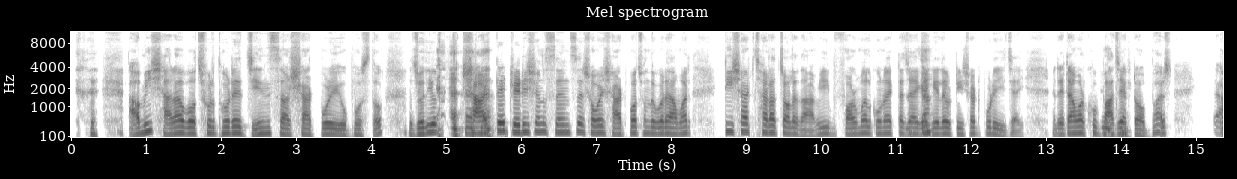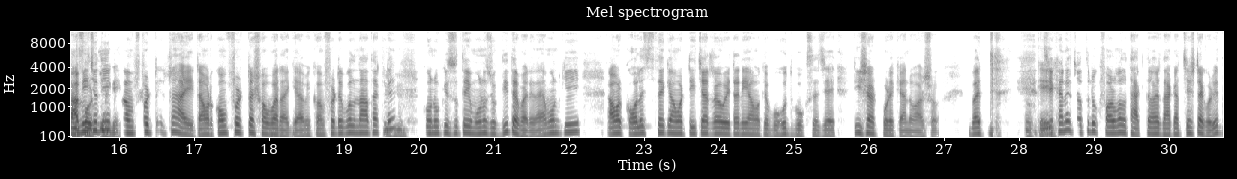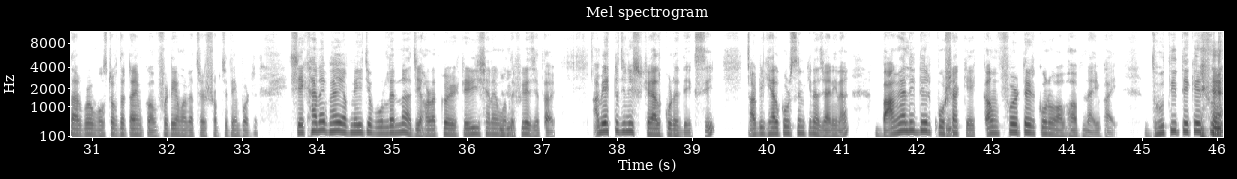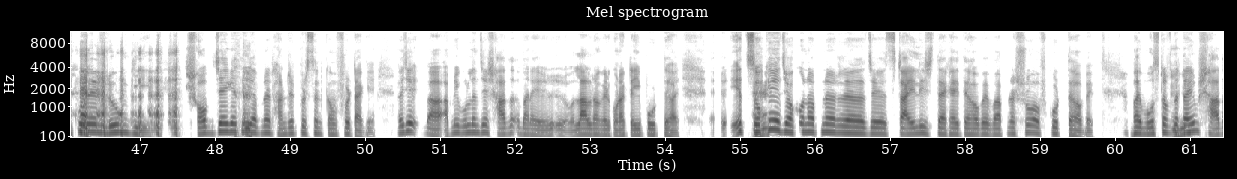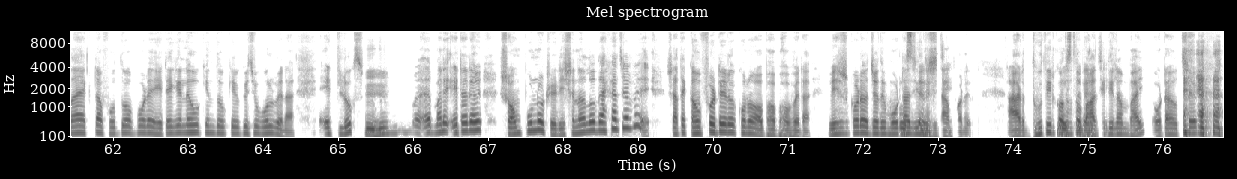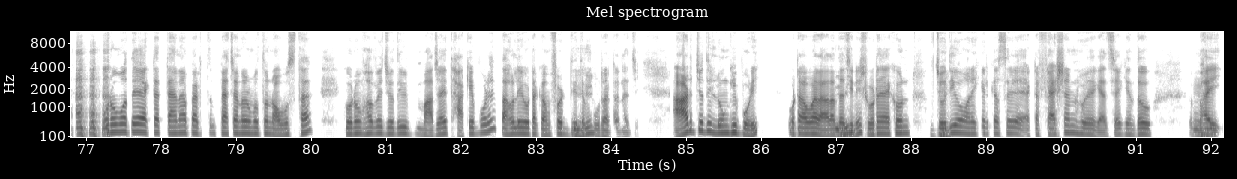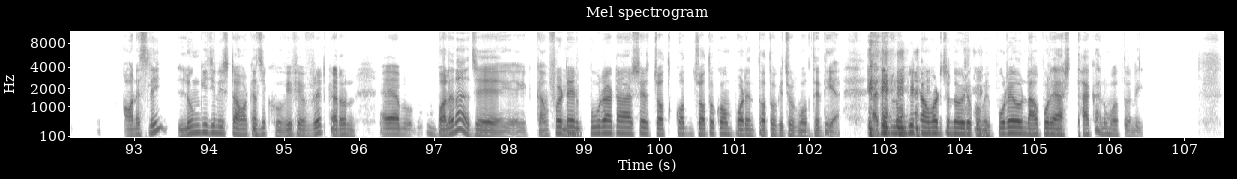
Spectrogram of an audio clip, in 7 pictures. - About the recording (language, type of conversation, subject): Bengali, podcast, ঐতিহ্য আর আধুনিকতার মধ্যে ভারসাম্য আপনি কীভাবে রাখেন?
- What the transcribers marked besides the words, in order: chuckle; lip smack; chuckle; other background noise; laughing while speaking: "বাট"; in English: "মোস্ট অফ দা টাইম, কমফোর্ট"; giggle; in English: "মোস্ট অফ দা টাইম"; "পেরেছি" said as "পেরেচি"; "পেরেছি" said as "পেরেচি"; laugh; laugh; laughing while speaking: "পড়েও না পড়ে আস থাকার মতনই"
